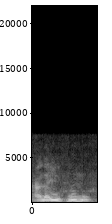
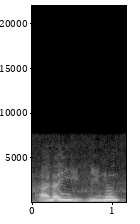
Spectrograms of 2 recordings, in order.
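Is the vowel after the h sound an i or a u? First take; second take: u; i. First: The h is followed by a u vowel. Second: The h is followed by an i vowel. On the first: This is another accepted reading. "والفرق بينهم ضم الهاء" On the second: This is the widely known reading. "وهي مشهورة الآن"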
